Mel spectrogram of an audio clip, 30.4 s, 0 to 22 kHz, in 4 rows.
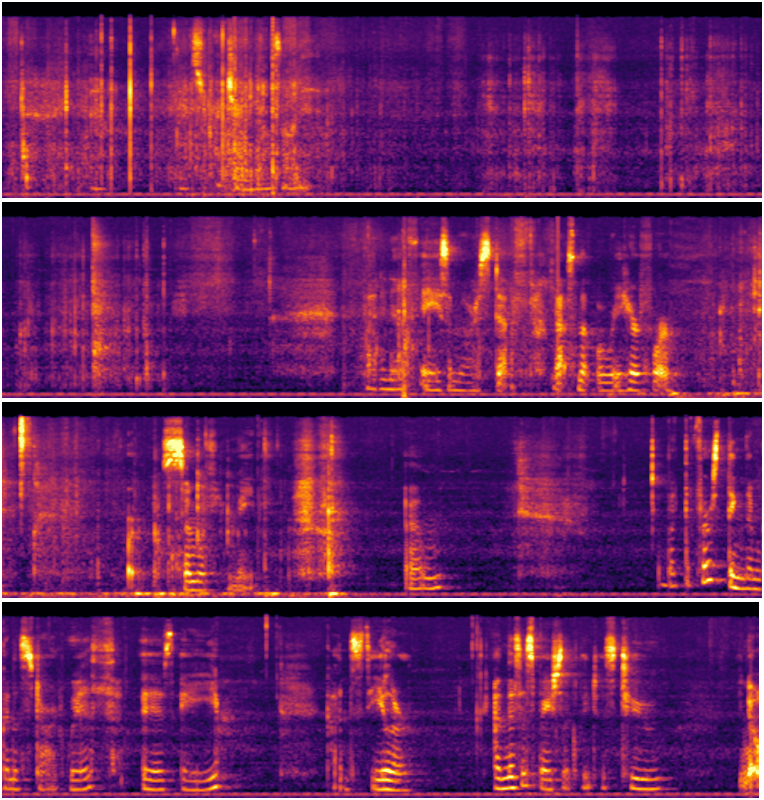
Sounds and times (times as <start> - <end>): Crackle: 0.0 - 9.4.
